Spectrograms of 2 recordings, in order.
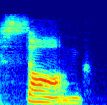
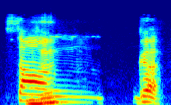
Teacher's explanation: My N touches my my tongue touches the roof of my mouth in the very back of my mouth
